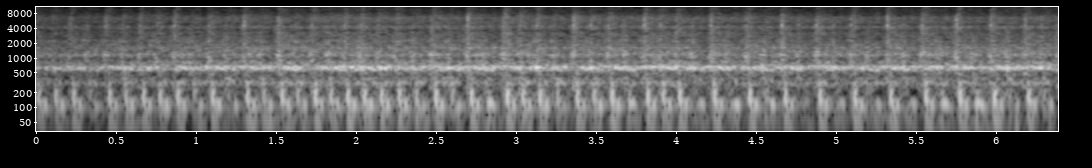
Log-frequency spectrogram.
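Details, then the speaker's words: TVS Apache RTR motorcycle, cold start: steady low single-cylinder idle with an even exhaust beat, no dropping out and no knocks or rattles; normal idle. "अब ये देखिए कोई down नहीं मार रही गाड़ी और मैं गाड़ी चला के लाया था तब मुझे कोई डाउन नहीं म इंजन की आवाज सुनिए"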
